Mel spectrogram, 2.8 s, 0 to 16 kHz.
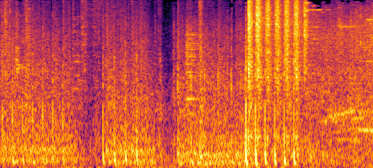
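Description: Loud bursts of rapid automatic gunfire in Battlefield 3, a quick rattling volley near the end after a few scattered shots, with game-like ambience throughout.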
